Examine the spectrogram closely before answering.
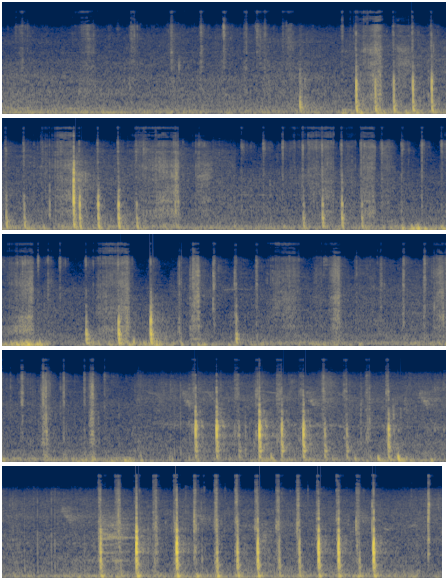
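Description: Knife blades chopping onion and tomato on a wooden cutting board over a layer of minced meat: quick runs of sharp strikes, several a second, with pauses between.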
